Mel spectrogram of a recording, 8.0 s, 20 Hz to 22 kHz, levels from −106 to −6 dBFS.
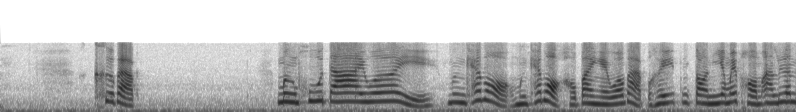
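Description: From start to finish a gritty hiss rides on every loud stretch of the speech, sharp onsets crunch, and nothing reaches above 5.3 kHz. This is heavy 4-bit ADPCM compression: each sample is a coarse step from a prediction, the adaptive step size lags fast attacks, and the sound points to about 44 kbps.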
